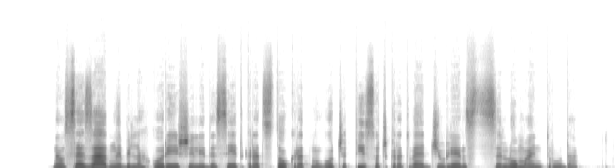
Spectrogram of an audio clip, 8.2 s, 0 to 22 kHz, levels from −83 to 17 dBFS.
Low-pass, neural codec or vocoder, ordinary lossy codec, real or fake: 19.8 kHz; autoencoder, 48 kHz, 32 numbers a frame, DAC-VAE, trained on Japanese speech; none; fake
